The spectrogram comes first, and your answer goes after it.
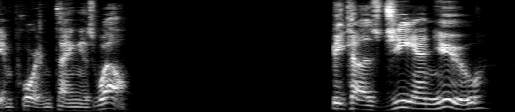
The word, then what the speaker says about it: GNU: Because G N U pronounced GNU like the animal is a uh public software license.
